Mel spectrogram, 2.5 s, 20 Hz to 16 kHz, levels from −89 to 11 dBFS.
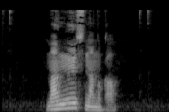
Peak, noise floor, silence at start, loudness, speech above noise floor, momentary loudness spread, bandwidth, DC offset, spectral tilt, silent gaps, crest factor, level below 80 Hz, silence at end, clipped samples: -6 dBFS; -70 dBFS; 0.15 s; -25 LUFS; 45 dB; 23 LU; 12 kHz; under 0.1%; -4 dB/octave; none; 22 dB; -60 dBFS; 0.3 s; under 0.1%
